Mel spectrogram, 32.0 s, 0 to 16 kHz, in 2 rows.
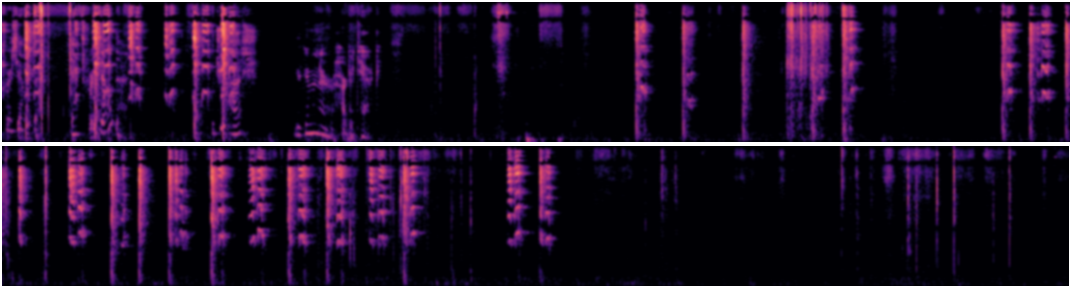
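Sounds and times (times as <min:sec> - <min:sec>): wrapping paper crinkling: 0:11.7 - 0:12.5, 0:21.2 - 0:23.1, 0:28.8 - 0:31.2.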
